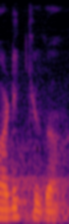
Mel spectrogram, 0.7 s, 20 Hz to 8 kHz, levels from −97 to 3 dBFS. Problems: low volume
